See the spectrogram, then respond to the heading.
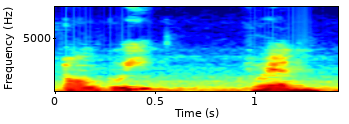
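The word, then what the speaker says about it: Tongyi Qianwen: Platform launch किया है, टोंगक्वी वेन। Spelling कुछ अलग है, उसका मतलब प्रोनाउंसिएशन कैसे होता है, TONGYIQIANWEN।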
